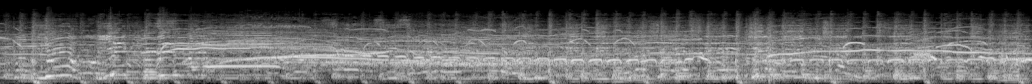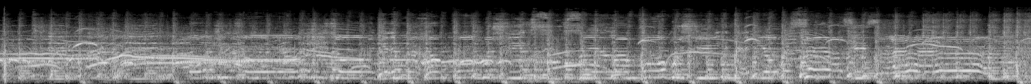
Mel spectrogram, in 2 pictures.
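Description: A stand-up comedy show crowd at an Eid Ghadir event, with women ululating on cue: a loud, sustained, trilling chorus of high voices mixed with shouts and whoops, over a steady rhythmic beat throughout.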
